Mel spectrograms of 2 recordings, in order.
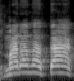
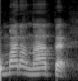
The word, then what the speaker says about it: maranatá: E agora eu clamo do aramaico, dialeto de Jesus, maranatá, como dizemos nós católicos, ou maranata, como dizem nossos irmãos separados, evangélicos ou protestantes, não importa a pronúncia, o significado é o mesmo.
